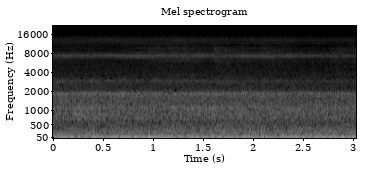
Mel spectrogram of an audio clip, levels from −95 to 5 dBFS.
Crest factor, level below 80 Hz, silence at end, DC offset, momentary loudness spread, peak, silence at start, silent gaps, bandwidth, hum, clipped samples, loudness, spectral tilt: 12 dB; -44 dBFS; 0 s; under 0.1%; 2 LU; -30 dBFS; 0 s; none; 16 kHz; none; under 0.1%; -47 LUFS; -5 dB/octave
